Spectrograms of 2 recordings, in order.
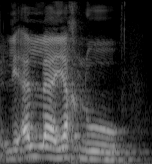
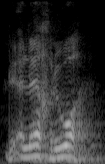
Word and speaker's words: لئلا يخلو: إذن على هذه الصورة يكون النطق الصحيح لئلا يخلو لئلا يخلو. – نعم يخلو. – نعم لئلا يخلو هذا.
